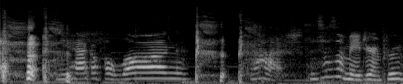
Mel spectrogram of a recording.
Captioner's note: coughs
